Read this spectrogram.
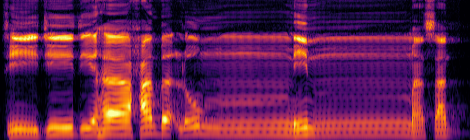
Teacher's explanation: Mim hablum idgham bi gunah. Mim juga idgham bi gunah. Mim tasdidnya gunah. Jadi sama dengungnya.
